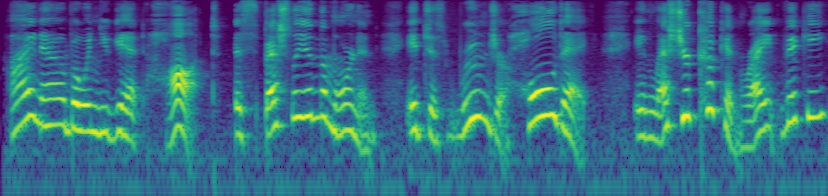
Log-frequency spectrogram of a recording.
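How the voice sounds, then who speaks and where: Putting on a character voice, a woman speaks at a high pitch and a moderate pace, her pitch swinging very widely. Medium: read story.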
